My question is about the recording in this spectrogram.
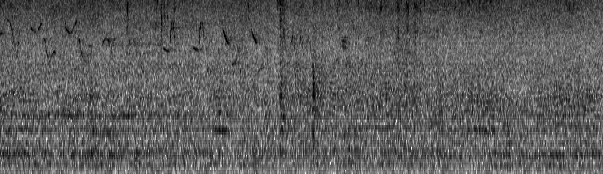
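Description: Honey bees buzzing around an opened hive and a frame full of bees: a low, steady hum of many bees.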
